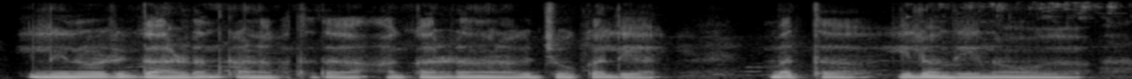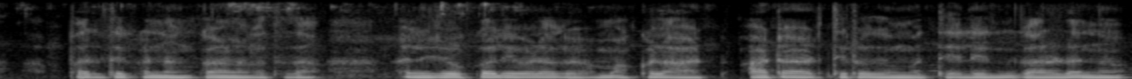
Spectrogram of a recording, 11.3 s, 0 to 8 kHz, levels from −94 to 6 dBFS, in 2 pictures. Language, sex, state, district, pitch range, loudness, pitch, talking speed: Kannada, female, Karnataka, Gulbarga, 180-190 Hz, -31 LUFS, 180 Hz, 125 wpm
